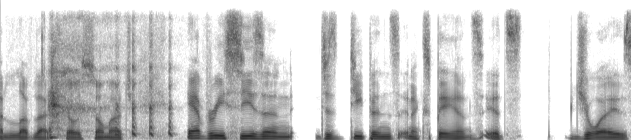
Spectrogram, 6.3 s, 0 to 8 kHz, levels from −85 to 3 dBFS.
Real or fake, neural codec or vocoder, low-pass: real; none; 7.2 kHz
